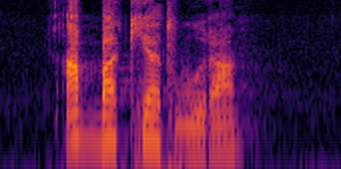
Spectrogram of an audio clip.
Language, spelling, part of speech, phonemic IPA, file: Italian, abbacchiatura, noun, /abbakkjaˈtura/, It-abbacchiatura.ogg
